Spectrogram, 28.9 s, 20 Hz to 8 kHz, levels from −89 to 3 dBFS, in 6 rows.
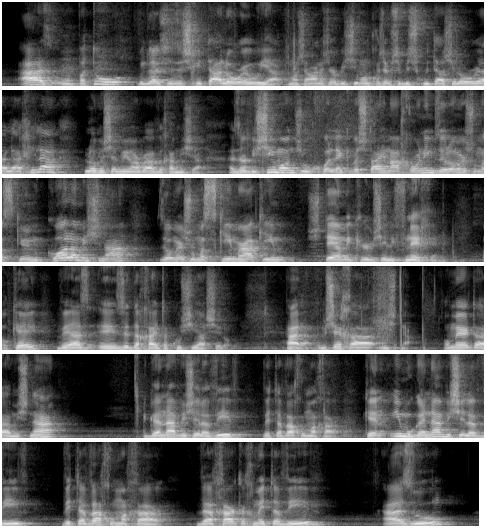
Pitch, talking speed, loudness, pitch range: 155 Hz, 165 wpm, -18 LUFS, 135-180 Hz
